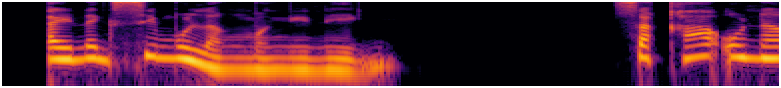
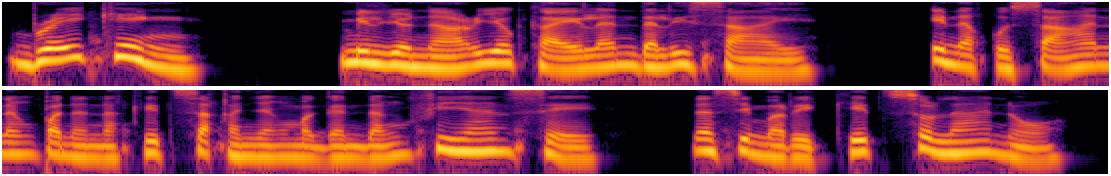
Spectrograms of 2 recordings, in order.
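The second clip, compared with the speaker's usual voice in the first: headline announcement; 2 semitones lower than usual. Acted. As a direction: announce it like breaking gossip. Gossip headline read out. (malakas na pagbasa ng balitang tsismis)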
